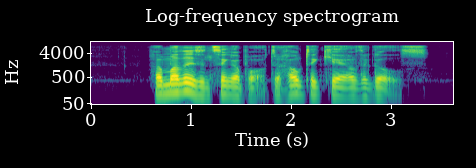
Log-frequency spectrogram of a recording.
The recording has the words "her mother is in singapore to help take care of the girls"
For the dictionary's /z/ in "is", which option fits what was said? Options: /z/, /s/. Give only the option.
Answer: /z/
